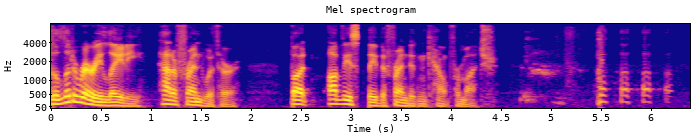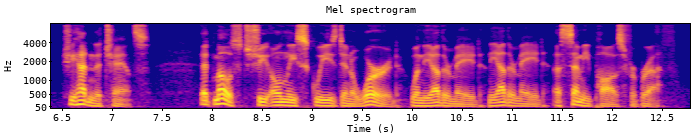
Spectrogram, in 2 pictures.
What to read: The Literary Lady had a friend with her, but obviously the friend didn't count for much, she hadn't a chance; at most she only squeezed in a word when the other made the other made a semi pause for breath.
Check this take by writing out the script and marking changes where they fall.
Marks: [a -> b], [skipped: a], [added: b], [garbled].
The Literary Lady had a friend with her, but obviously the friend didn't count for much, she hadn't a chance; at most she only squeezed in a word when the other made the other made a semi pause for breath.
